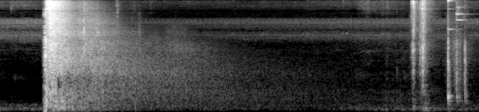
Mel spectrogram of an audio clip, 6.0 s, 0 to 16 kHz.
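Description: A Henry lever-action rifle in .357 Magnum fires one loud, sharp shot outdoors with a long decaying echo, followed by quick clicks and clacks of the lever being worked.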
